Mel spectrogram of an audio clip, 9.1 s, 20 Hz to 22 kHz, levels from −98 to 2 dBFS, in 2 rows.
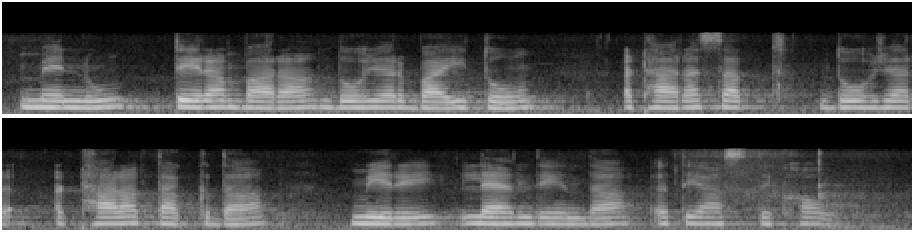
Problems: none marked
